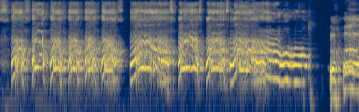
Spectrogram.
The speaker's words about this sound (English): and the rubber chicken says.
